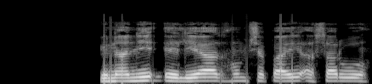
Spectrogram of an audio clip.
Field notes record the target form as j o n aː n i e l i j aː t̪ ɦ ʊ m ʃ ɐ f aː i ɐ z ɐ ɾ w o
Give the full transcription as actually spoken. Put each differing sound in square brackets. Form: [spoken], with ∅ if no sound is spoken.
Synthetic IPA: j [u] n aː n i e l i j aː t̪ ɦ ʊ m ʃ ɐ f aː i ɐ [s] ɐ ɾ w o

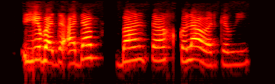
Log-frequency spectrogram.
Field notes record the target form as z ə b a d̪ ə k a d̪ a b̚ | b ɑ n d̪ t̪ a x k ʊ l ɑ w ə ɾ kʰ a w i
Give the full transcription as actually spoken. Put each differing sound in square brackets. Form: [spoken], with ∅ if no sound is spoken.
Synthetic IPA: [ʒ] ə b a d̪ ə [ʔ] a d̪ a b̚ | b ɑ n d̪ t̪ a x k ʊ l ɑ w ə ɾ [k] a w i

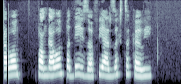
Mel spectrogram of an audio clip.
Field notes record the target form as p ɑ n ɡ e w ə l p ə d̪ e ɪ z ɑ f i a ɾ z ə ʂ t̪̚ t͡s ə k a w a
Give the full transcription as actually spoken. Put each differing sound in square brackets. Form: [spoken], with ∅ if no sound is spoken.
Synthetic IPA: p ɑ [ŋ] ɡ [a] w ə l p ə d̪ e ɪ z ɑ f i a ɾ z ə [x] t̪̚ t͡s ə k a w [i]

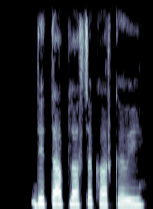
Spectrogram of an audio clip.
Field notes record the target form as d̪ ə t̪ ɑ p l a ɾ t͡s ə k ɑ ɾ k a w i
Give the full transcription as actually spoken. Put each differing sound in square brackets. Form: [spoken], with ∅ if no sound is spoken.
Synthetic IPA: d̪ ə t̪ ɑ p l [ɑ] ɾ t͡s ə k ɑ ɾ k a w i

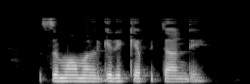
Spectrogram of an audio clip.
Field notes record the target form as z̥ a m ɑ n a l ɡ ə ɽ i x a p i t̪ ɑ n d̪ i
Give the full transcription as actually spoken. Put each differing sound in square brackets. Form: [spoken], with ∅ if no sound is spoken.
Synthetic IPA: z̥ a m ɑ [m] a l ɡ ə [ɾ] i [k] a p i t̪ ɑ n d̪ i

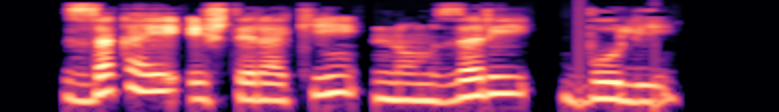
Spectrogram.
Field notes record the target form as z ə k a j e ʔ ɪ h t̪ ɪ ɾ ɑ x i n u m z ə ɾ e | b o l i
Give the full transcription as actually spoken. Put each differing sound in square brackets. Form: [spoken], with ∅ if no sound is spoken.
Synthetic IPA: z ə k a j e ʔ ɪ [ʃ] t̪ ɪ ɾ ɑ [k] i n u m z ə ɾ [i] | b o l i

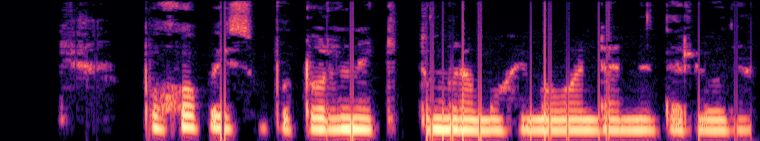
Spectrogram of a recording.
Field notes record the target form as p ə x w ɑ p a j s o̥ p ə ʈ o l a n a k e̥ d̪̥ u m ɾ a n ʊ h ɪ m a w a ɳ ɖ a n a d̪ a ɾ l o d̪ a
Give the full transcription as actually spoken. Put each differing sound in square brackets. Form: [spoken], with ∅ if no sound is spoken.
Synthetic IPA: p ə x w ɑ p a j s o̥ p ə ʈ o l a n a k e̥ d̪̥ u m ɾ a [m] ʊ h ɪ m a w a ɳ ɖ a n a d̪ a ɾ l o d̪ a

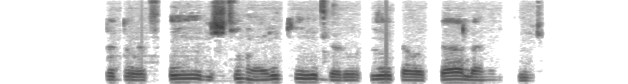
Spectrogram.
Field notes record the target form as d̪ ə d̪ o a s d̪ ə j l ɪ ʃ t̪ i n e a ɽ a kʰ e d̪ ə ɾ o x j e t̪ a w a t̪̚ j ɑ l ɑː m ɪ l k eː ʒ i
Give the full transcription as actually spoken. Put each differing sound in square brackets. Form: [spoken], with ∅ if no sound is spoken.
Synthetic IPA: d̪ ə d̪ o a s [t̪] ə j [ɾ] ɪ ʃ t̪ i n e a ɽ [i] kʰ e d̪ ə ɾ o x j e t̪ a w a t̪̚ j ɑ l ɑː m ɪ l k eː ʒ i

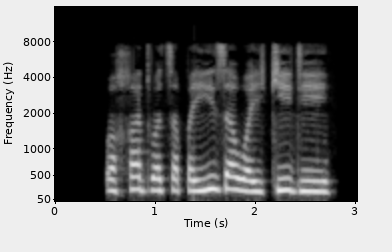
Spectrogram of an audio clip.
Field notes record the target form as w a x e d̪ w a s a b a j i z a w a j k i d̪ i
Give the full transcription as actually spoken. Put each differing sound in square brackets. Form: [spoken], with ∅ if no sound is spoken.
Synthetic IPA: w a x [a] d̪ w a [t͡s] a [p] a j i z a w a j k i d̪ i

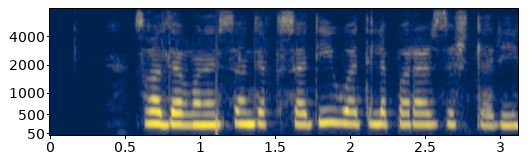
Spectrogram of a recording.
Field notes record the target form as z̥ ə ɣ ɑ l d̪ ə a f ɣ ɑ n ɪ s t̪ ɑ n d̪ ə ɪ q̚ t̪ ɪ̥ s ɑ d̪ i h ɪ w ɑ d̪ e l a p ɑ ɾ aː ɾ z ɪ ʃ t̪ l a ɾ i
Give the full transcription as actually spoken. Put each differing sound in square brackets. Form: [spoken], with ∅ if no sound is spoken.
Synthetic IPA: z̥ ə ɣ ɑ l d̪ ə a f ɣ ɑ n ɪ s t̪ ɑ n d̪ ə ɪ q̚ t̪ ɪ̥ s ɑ d̪ i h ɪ w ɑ d̪ e l a p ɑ ɾ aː ɾ z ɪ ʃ t̪ l a ɾ i

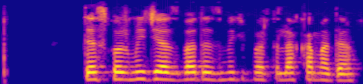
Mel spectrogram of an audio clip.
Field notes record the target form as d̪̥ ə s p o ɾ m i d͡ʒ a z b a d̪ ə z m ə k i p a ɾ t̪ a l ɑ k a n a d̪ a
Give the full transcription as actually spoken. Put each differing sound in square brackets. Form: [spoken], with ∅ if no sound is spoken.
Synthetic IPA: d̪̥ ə s p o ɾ m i d͡ʒ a z b a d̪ ə z m ə k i p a ɾ t̪ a l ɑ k a [m] a d̪ a

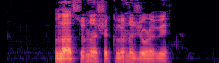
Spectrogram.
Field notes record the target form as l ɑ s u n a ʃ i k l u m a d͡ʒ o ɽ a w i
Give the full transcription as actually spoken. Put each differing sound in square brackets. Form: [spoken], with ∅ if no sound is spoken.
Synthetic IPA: l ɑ s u n a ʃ [a] k l u [n] a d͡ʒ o ɽ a w i

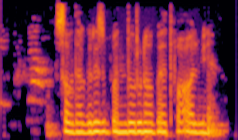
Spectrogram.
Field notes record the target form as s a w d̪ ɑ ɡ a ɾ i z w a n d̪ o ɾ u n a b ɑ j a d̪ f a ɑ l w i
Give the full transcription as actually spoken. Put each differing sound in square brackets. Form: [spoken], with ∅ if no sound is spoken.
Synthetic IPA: s a w d̪ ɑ ɡ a ɾ i z [b] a n d̪ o ɾ u n a b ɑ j a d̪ f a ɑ l w i

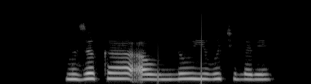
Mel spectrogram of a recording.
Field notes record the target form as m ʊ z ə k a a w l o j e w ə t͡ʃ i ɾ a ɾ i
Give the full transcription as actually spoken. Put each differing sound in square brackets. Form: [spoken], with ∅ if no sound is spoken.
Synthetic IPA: m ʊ z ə k a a w l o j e w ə t͡ʃ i [l] a ɾ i

